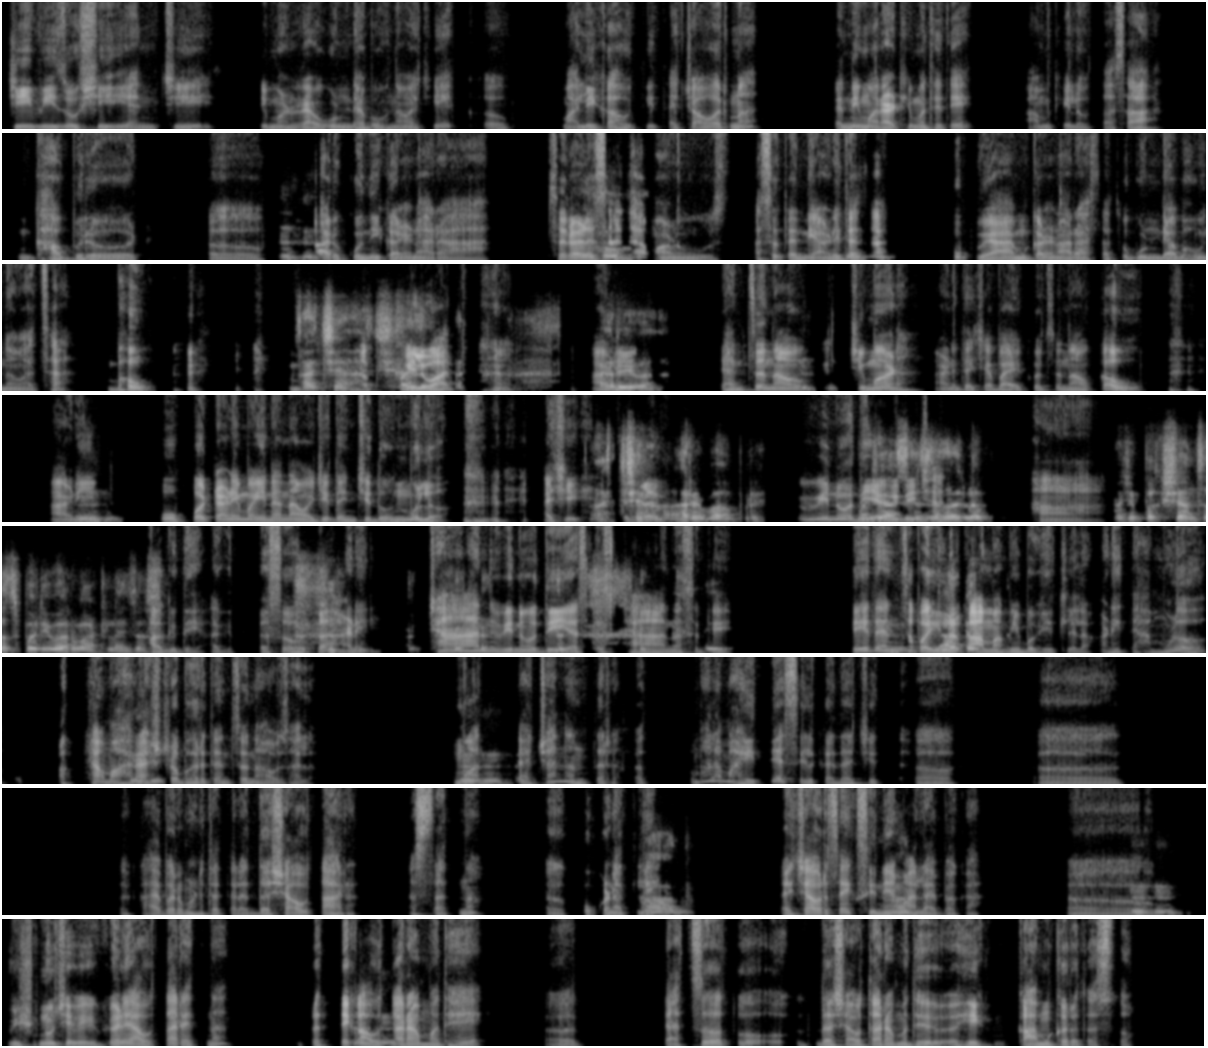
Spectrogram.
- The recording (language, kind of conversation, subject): Marathi, podcast, आवडत्या कलाकाराला प्रत्यक्ष पाहिल्यावर तुम्हाला कसं वाटलं?
- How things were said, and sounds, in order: tapping; laughing while speaking: "अच्छा, अच्छा"; chuckle; other background noise; laugh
